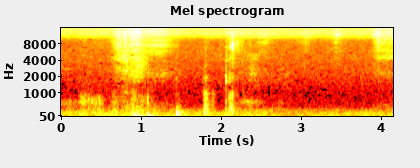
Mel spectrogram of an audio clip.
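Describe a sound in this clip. A small plastic tube clicks against a wooden tabletop.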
